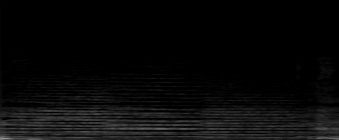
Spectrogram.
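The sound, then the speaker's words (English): A fire engine siren from a fire station directly below a home blares loudly and steadily, holding a bright, harmonic-rich tone with only slight pitch drift, while brief snatches of a voice come through at the start and end. “I'm living above a fire station.”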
